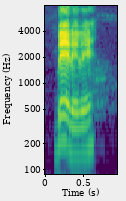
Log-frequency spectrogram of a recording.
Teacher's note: la segunda E casi no se escucha y es la que se va a perder, quedando verde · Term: síncopa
